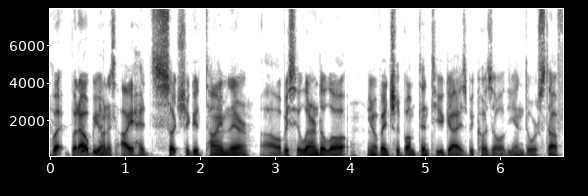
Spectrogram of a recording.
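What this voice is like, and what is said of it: Scottish accent. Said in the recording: “I'm the only person with an accent in this whole building. It's Scottish, maybe?”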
